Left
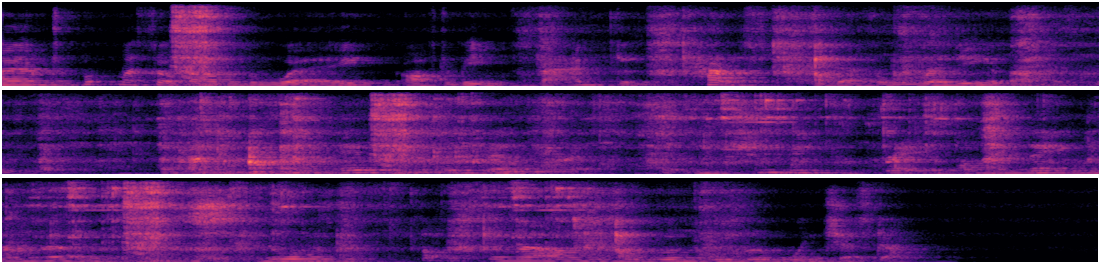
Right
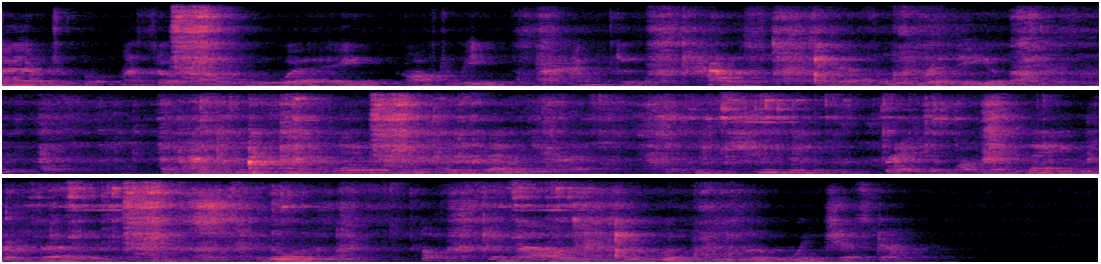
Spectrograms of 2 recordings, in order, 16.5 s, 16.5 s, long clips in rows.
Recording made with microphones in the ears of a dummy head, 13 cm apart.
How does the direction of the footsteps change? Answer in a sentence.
In this clip you hear the footsteps go left and come back.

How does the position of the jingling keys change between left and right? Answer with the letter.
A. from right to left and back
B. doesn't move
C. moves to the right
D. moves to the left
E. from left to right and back
D.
